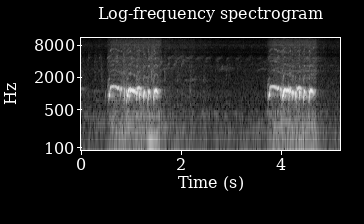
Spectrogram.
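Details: Lure recording of a zebra dove: two rippling, gently stuttering coo phrases about a second long, separated by roughly two seconds of silence.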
